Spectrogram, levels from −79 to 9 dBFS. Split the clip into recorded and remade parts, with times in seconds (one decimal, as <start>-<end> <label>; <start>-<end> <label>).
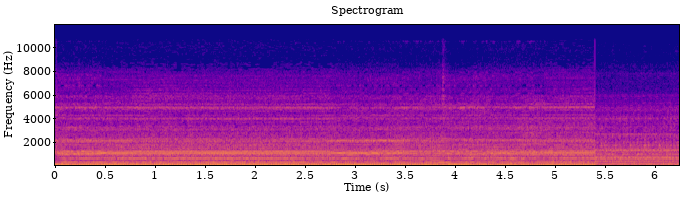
0.0-0.5 remade; 0.5-2.8 recorded; 2.8-4.9 remade; 4.9-6.2 recorded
